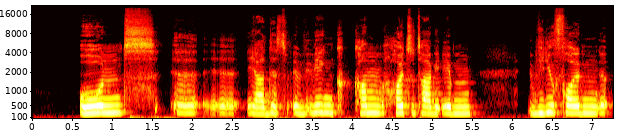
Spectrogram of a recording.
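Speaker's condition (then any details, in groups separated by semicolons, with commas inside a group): Stuttering; 12-year-old boy; stutters a lot in this conversation while talking about stuttering; no stuttering singing with melody, stutters rapping without melody, little in own podcast, speaks fast; repeated sounds, prolonged sounds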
